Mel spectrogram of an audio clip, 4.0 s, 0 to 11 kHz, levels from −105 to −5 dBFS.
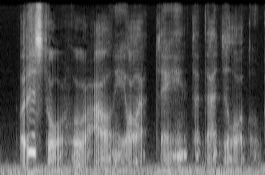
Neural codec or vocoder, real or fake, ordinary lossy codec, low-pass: autoencoder, 22.05 kHz, a latent of 192 numbers a frame, VITS, trained on many speakers; fake; AAC, 64 kbps; 9.9 kHz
